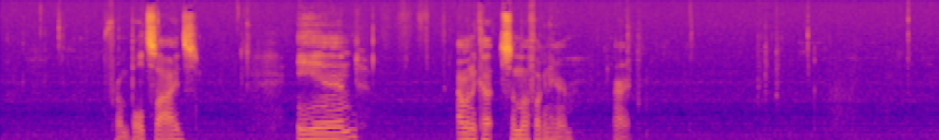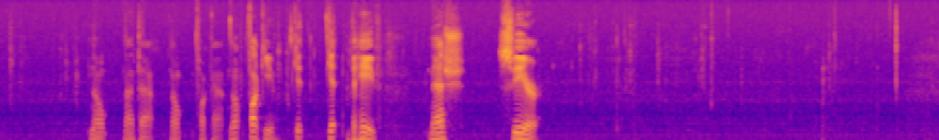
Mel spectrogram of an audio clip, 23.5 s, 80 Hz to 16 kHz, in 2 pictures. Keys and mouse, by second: 0.2-1.8 drag, 2.1 ctrl+s, 3.0 KP_1, 6.3-8.2 drag, 7.7 shift+s, 9.4 shift+a, 11.1-12.8 drag, 11.7 x, 12.4 shift+a, 14.6 x, 15.1 shift+s, 16.0 shift+a, 18.9 r, 20.4 ctrl+s, 22.1 KP_3.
